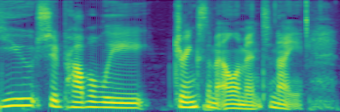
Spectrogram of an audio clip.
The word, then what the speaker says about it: LMNT: LMNT, but it's pronounced element.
